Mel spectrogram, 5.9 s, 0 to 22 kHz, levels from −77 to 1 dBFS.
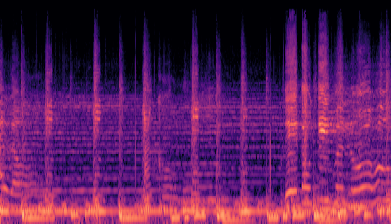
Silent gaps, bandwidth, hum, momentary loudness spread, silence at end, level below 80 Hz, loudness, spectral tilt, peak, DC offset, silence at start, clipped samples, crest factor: none; 18 kHz; none; 9 LU; 0 s; -32 dBFS; -20 LUFS; -4.5 dB/octave; -2 dBFS; under 0.1%; 0 s; under 0.1%; 18 dB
